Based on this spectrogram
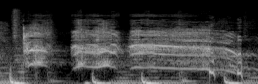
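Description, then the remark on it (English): A man's voice imitates a rooster crowing, belting out a long, strained, raspy cock-a-doodle-doo in a few rising and sustained bursts, loud and hoarse, with no other sounds around it. “Know how I love my animal sound. Yes. Be that damn rooster every morning.”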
